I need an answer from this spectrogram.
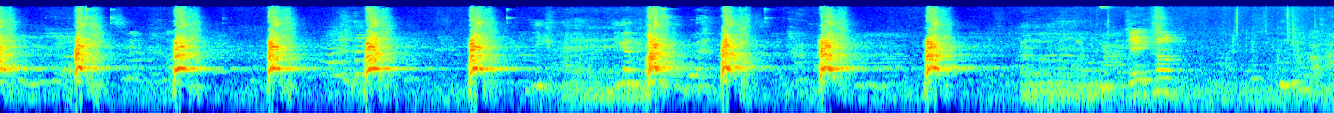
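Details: Female dog barking at herself in a mirror, about nine loud, even barks roughly once a second, then softer scattered sounds and quiet background speech.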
